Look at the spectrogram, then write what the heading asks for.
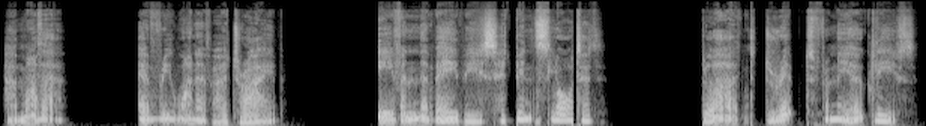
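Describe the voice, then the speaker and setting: Solemn older Romany storyteller, slow and grave, very breathy rasp with swooping pitch, audiobook drama. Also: male voice, no room sound, studio quality, heavily acted. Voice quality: whispery, gravelly, husky. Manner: slow, hushed, deliberate storytelling. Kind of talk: audiobook character reading.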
